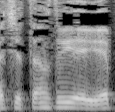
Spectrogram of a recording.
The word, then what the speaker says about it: Titãs do Iê: Eu falei certo aqui, era Titãs do Iê, não era? – Era Titãs do Iê, porque naquela época, isso 82, né, come começou a banda, a gente já achava que era uma releitura do Iê, né, naquela época.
